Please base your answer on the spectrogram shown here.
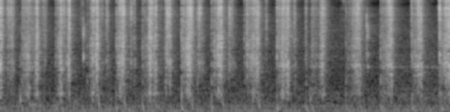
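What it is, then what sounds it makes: Polymer foam scrub sponge. Fingertips squeeze, rub and scratch the ridged surface of a small yellow Scrub Daddy-style textured polymer foam sponge, soft and solid, held in both hands. The result is a quick, uneven run of dry, bright scratching bursts, roughly three per second, each dying away almost instantly.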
